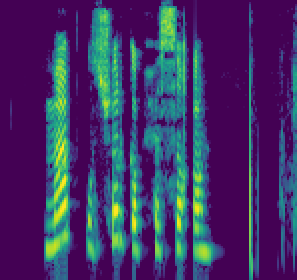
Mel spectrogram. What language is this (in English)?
Abkhazian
